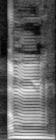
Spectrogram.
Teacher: huruf mim dia tawasut sedikit mengalir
